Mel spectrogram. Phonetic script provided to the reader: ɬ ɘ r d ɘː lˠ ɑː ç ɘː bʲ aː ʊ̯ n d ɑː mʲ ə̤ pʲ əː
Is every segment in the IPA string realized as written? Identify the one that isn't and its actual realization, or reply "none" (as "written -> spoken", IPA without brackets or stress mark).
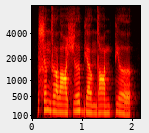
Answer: r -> n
